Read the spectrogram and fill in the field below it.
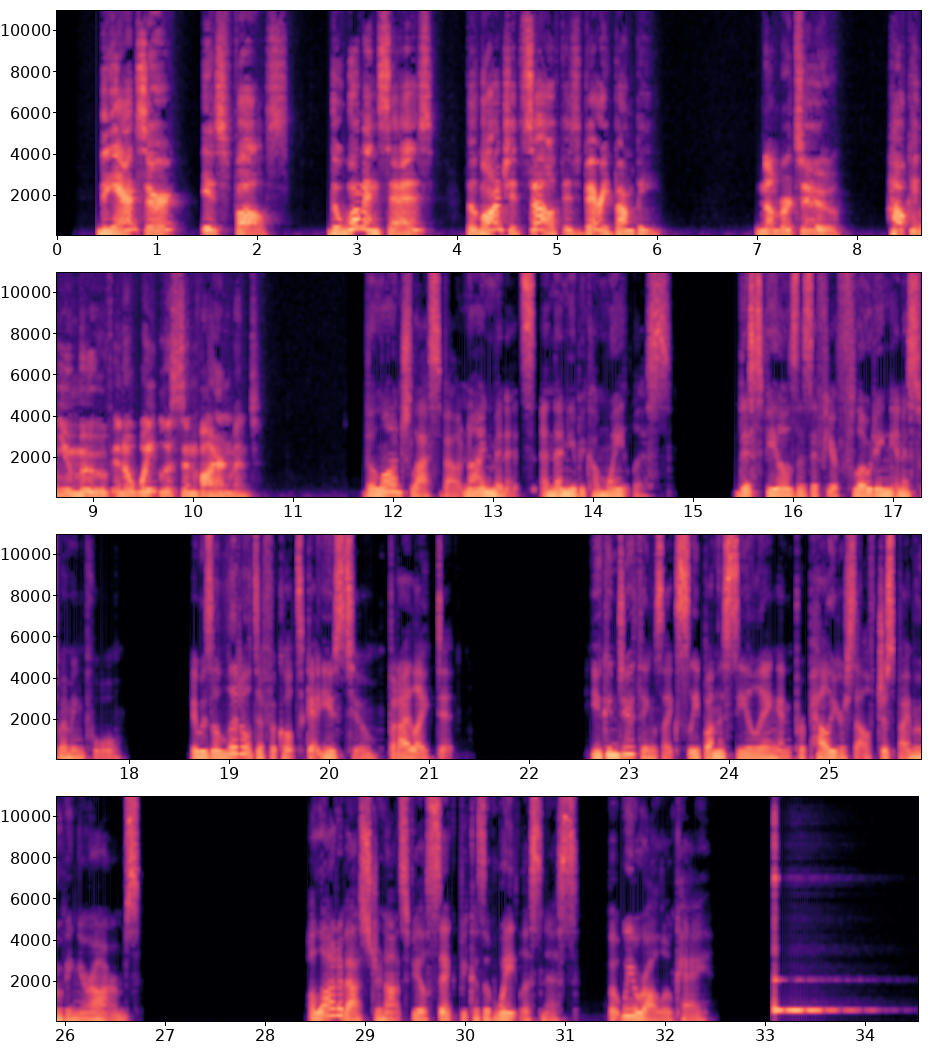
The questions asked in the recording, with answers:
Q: How can you move in a weightless environment?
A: The answer is with your arms.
